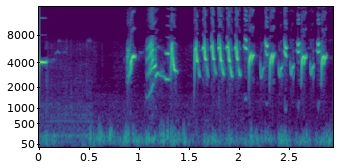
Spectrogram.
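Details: Short burst of European goldfinch song used to tutor chicks: a lone high note, then rapid, evenly spaced liquid twitters running together in a lively chatter over a low murmur.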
